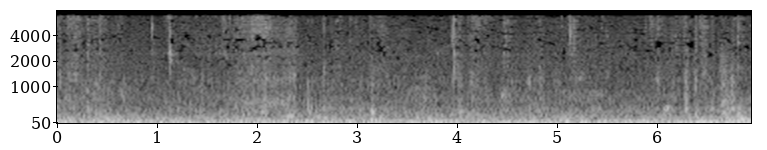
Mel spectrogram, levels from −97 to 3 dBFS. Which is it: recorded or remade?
remade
